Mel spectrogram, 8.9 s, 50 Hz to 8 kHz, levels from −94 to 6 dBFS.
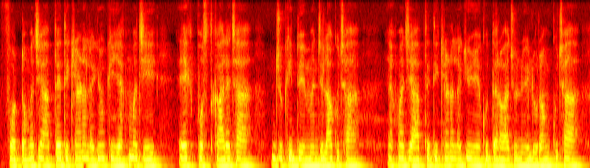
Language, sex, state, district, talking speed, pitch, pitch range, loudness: Hindi, male, Uttarakhand, Uttarkashi, 225 wpm, 110 Hz, 110-115 Hz, -14 LUFS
